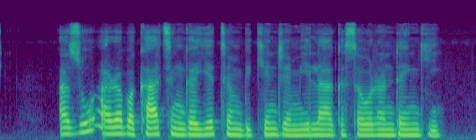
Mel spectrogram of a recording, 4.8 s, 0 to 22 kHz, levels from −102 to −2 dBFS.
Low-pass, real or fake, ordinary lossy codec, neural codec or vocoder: 10.8 kHz; real; none; none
